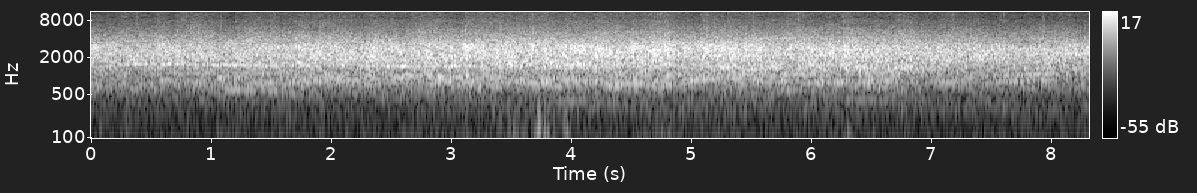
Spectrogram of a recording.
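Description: A large congregation applauding steadily.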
